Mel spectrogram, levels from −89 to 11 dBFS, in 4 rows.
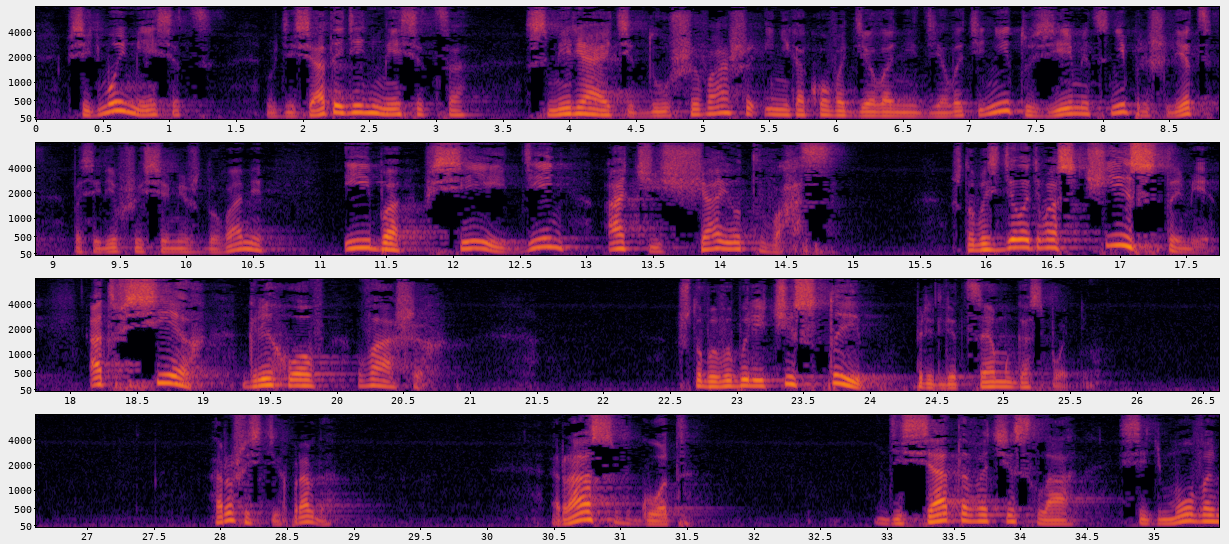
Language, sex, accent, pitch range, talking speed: Russian, male, native, 100-170 Hz, 90 wpm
